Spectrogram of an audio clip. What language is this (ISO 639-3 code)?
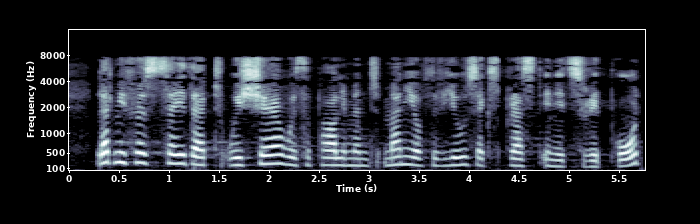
eng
